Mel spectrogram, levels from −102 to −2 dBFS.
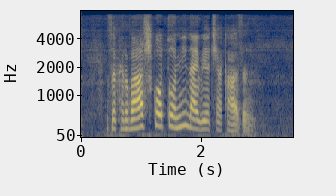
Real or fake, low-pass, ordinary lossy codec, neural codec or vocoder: fake; 7.2 kHz; MP3, 64 kbps; codec, 24 kHz, 1 kbps, SNAC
